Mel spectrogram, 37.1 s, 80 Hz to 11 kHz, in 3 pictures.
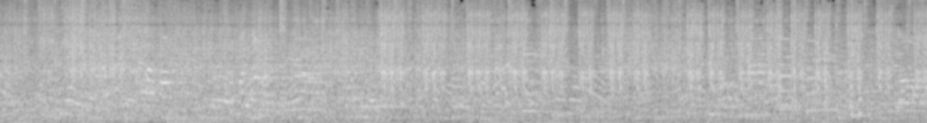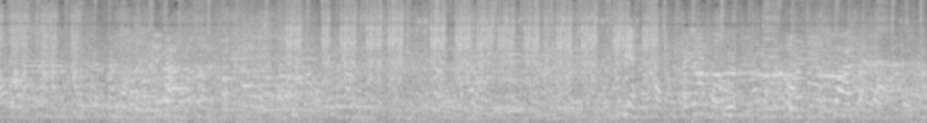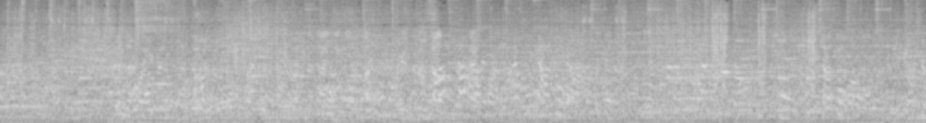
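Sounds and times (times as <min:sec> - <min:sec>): background music: 0:00.0 - 0:37.0
crowd chatter: 0:00.0 - 0:37.0
camera shutters clicking: 0:05.0 - 0:13.5, 0:34.2 - 0:35.6.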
